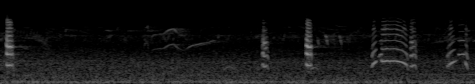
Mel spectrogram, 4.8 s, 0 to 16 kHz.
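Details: Northern goshawk at the nest, Tartu, Estonia, 26 April 2025: sharp, rasping notes at irregular gaps, then a drawn-out arched wailing note and a short follow-up, with thin songbird whistles behind.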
